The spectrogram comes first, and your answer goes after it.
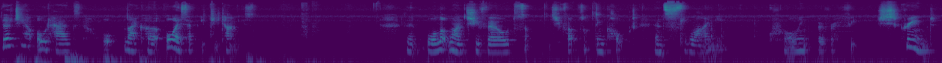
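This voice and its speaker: A woman reading a children's story aloud, somewhat halting and often going back over words. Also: medium pitch, a little hiss or hum, rough recording. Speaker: storybook reader.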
